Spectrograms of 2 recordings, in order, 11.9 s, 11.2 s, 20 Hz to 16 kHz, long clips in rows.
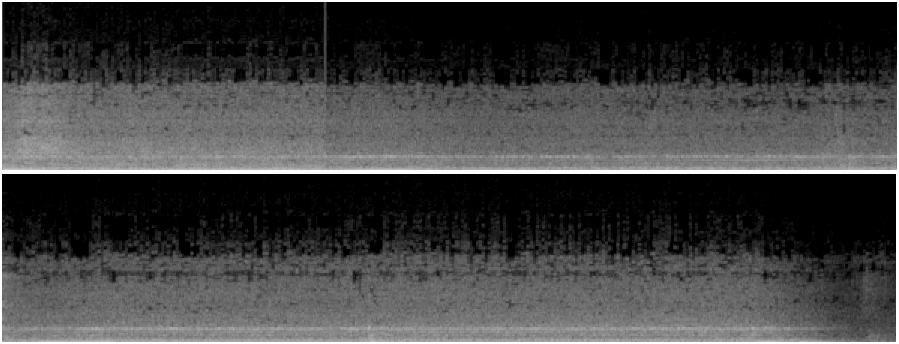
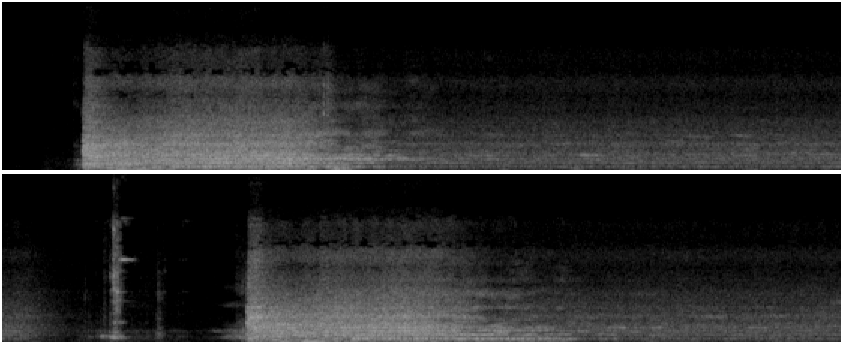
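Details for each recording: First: Police car with 45,000 miles, after a new fuel pump and filter and a fix to a mismatched plug: it catches quickly and settles into a smooth, even idle with no knocks or misses; no check engine light and good oil pressure. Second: Police car with 45,000 miles rescued from junkyard, old gas drained and fuel pump heard priming: two long cranking bursts of steady starter churning with no catch; cranks but won't start.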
